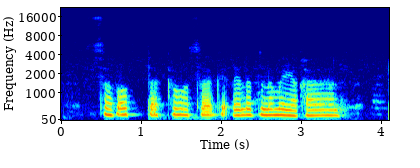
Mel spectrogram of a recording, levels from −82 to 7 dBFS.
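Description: At 2.88 to 2.95 s the speech breaks up briefly from damaged data in the compressed stream. Corrupted bytes make the decoder misread frames and hunt for the next header. A spectrogram shows a short broadband smear, and the waveform an abrupt discontinuity.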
